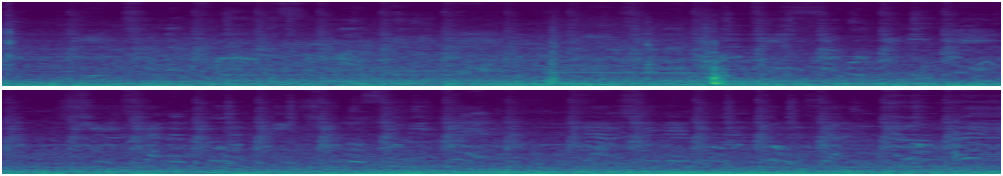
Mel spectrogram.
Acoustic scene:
car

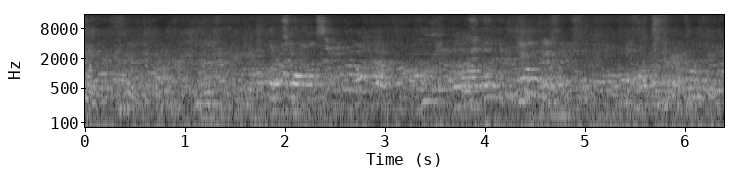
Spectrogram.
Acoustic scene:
crowded indoor space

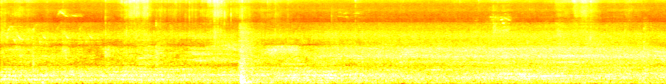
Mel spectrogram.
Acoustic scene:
residential area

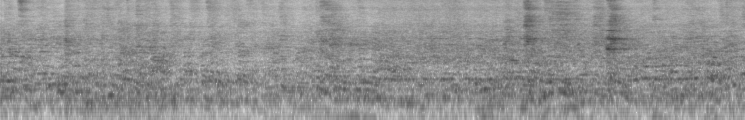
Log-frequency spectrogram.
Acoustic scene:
crowded indoor space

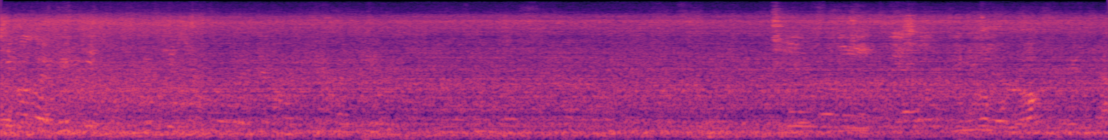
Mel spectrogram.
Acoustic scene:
subway train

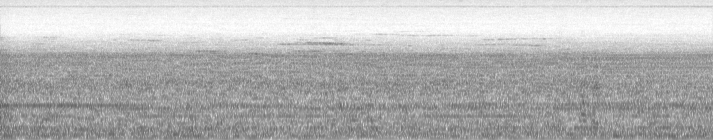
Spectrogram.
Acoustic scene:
subway train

